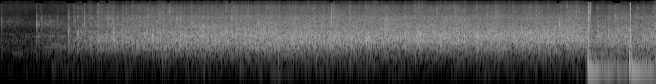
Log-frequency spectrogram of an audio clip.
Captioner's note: audience applauds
